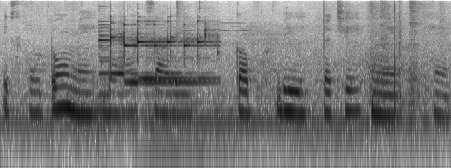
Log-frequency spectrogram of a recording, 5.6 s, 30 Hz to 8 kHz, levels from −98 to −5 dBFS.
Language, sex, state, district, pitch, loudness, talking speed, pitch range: Hindi, female, Madhya Pradesh, Dhar, 185 Hz, -20 LUFS, 105 wpm, 175-195 Hz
